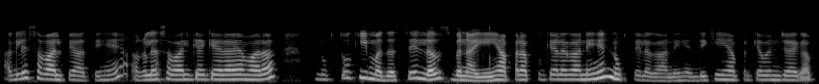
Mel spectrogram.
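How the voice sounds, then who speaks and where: A woman's voice: a little high, a little fast, dry recording, dull audio. A woman teacher patiently going through an exam paper, asking questions and answering them herself. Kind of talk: exam paper walkthrough lesson.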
